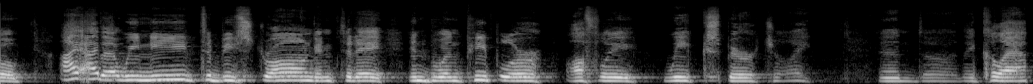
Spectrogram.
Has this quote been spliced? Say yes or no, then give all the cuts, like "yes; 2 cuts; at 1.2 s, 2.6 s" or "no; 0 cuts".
yes; 4 cuts; at 1.0 s, 3.4 s, 4.3 s, 5.6 s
